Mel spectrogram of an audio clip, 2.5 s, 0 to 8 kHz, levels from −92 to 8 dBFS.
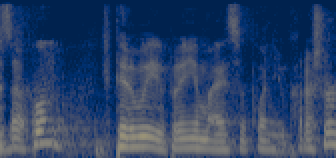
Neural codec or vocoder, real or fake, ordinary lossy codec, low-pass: codec, 16 kHz, 1.1 kbps, Voila-Tokenizer; fake; none; none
